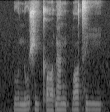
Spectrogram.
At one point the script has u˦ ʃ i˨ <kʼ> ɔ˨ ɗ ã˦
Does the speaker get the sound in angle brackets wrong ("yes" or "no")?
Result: no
